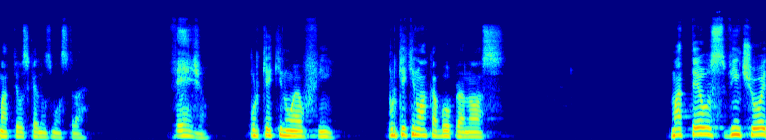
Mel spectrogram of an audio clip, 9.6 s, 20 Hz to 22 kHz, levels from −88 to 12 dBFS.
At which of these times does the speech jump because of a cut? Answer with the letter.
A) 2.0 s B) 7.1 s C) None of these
C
